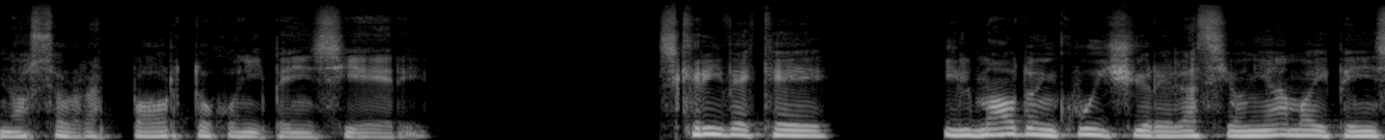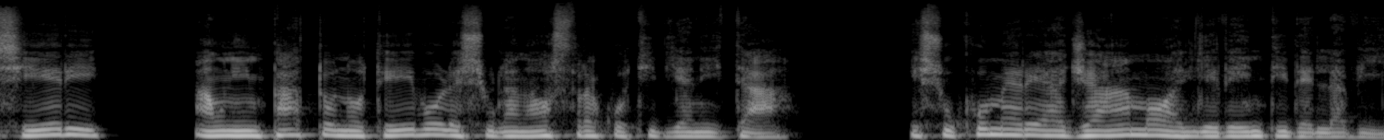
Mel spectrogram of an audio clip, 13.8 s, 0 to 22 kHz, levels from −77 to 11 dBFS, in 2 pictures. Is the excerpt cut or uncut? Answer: uncut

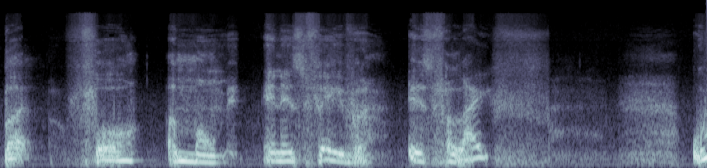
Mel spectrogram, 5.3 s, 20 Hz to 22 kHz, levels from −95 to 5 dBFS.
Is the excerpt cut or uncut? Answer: cut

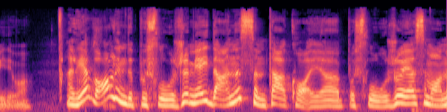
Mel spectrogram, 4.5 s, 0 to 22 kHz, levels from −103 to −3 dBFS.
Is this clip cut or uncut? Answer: uncut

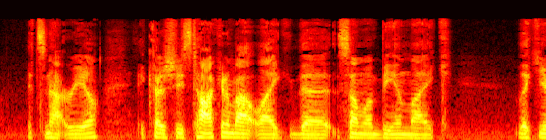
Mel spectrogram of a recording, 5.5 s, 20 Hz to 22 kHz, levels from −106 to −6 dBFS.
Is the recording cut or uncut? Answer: uncut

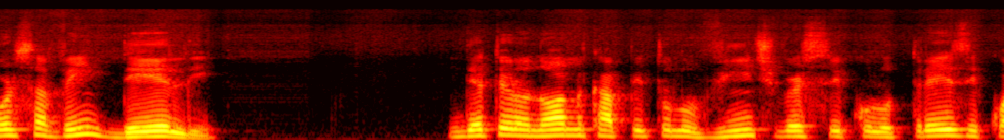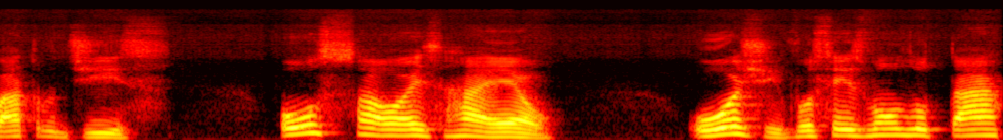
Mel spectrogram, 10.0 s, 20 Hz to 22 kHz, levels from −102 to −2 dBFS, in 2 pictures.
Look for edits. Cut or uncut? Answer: uncut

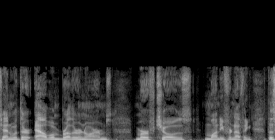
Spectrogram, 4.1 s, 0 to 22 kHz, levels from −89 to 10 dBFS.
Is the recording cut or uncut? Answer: cut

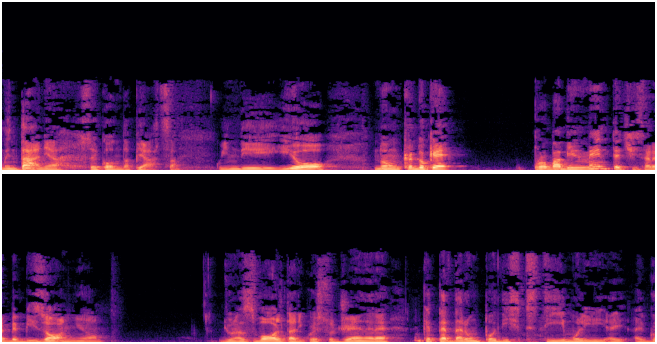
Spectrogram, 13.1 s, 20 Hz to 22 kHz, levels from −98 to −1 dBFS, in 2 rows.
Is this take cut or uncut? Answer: cut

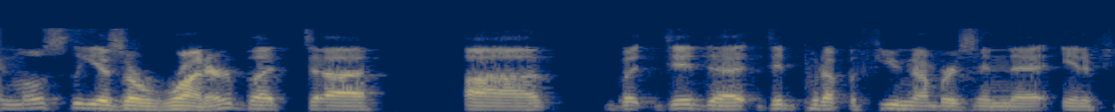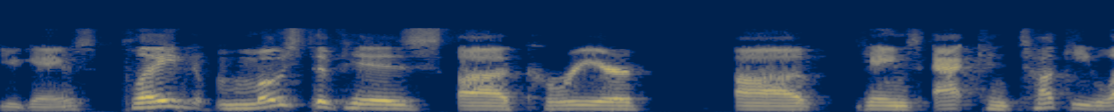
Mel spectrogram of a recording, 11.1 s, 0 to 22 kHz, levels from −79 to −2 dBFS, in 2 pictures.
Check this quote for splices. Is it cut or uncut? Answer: cut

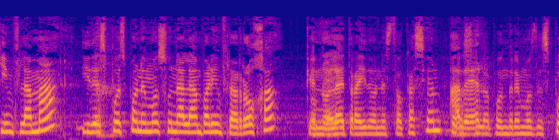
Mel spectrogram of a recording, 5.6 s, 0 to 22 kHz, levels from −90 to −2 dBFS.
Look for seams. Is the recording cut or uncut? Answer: uncut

